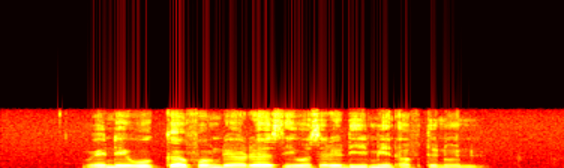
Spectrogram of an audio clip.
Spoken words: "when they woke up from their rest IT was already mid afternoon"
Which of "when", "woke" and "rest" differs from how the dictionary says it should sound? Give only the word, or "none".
rest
